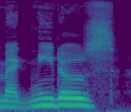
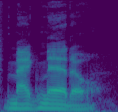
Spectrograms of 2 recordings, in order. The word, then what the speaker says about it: Magneto: in approximately 82 minutes now I say Magneto because that's the way everybody pronounces it but it's Magneto let's let's be real it's magnet so that's the word magnet and if it was Magneto he would have two e it's only got one e it's magnetto just just thought I'd point that out that everybody has been mispronouncing his name forever I don't care if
